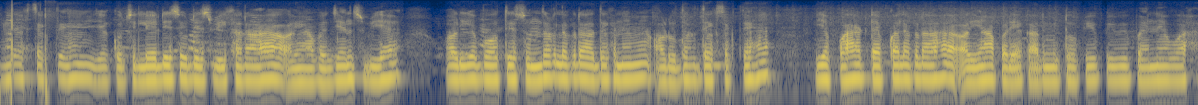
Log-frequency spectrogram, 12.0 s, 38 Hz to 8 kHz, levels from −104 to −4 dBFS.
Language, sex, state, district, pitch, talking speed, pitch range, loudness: Hindi, male, Bihar, Saharsa, 140 Hz, 240 wpm, 135-145 Hz, -22 LUFS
